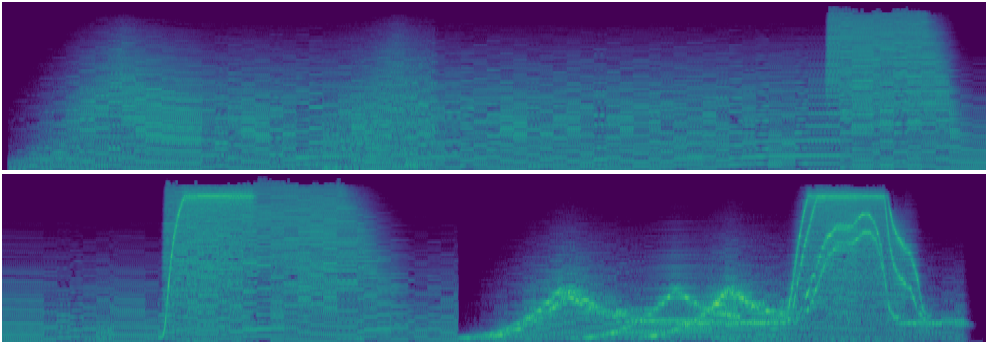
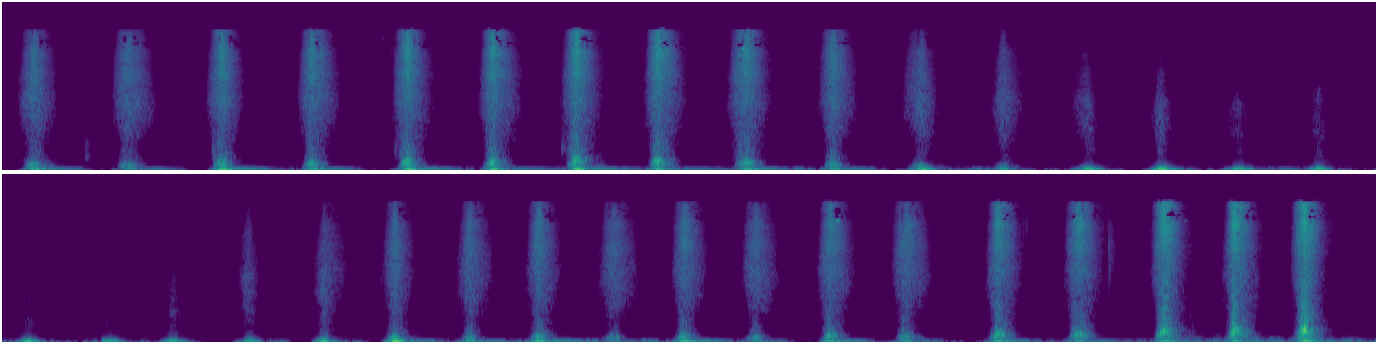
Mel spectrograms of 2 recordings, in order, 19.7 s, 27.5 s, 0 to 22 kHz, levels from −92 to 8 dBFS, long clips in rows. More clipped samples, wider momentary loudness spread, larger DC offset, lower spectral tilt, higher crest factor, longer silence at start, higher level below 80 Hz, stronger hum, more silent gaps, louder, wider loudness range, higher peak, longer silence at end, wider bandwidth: neither; about the same, 24 LU vs 26 LU; neither; about the same, -1.5 dB/octave vs -2.5 dB/octave; second, 20 dB vs 30 dB; second, 0.05 s vs 0.2 s; second, -54 dBFS vs -46 dBFS; neither; neither; first, -24 LUFS vs -38 LUFS; second, 15 LU vs 22 LU; about the same, -8 dBFS vs -10 dBFS; about the same, 0.2 s vs 0.25 s; first, 17.5 kHz vs 11.5 kHz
